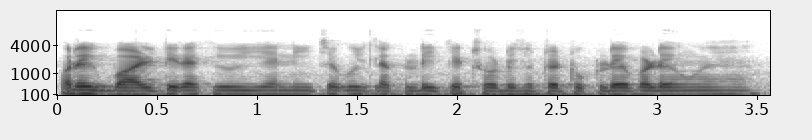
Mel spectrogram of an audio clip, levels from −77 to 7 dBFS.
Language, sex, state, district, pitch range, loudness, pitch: Hindi, male, Uttar Pradesh, Shamli, 115-120 Hz, -19 LUFS, 120 Hz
